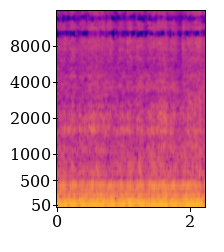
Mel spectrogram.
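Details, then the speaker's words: 2004 Mazda RX-8 rotary, idle problem after battery replacement, after reset procedure (pumping brakes 20 times): steady even low rumble, smooth rotary burble, no hunting or stumbling; idle holding fine. "But anyways, you can see how it's idling right now."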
